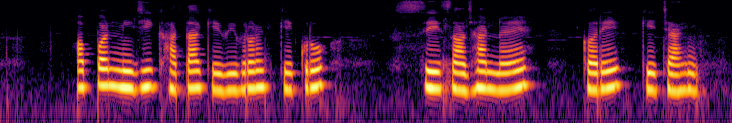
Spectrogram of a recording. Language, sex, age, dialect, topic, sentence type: Magahi, female, 41-45, Southern, banking, statement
